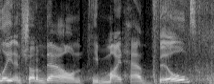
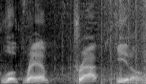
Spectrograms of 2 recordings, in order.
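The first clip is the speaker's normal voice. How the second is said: usual speaking voice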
